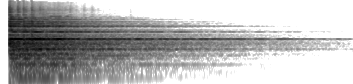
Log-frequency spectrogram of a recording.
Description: Pipe Cement Drop; Warframe; Ambience; Nineteen Ninety Nine

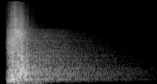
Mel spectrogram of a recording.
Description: Prime Ankyros Whoosh E; Tenno

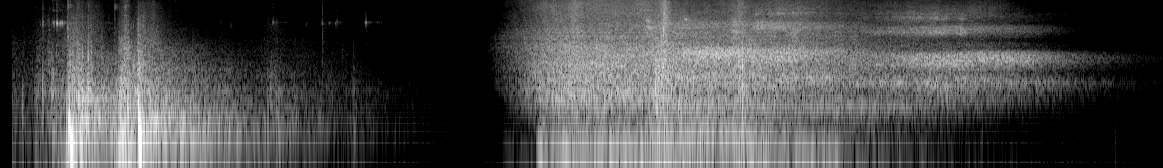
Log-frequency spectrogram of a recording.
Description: Foley; Cinematics; Warframe; The New War; Zariman; Void Kid To Drifter Reveal

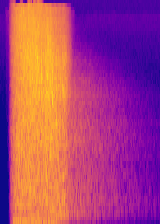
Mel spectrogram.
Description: Tree Slam Woosh; Enemies; Abilities; Warframe; Teralyst

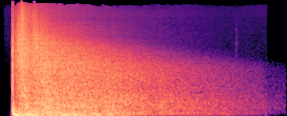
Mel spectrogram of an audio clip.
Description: Four Barrel Rifle Shot

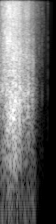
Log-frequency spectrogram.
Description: Boot Walk Gravel, Footsteps; Characters; Enemy; Melee Grunt; Boots; Sinecure

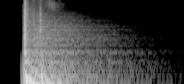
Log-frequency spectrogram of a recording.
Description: Punch; Warframe; Quests; The New War; Weapons; Omicrus

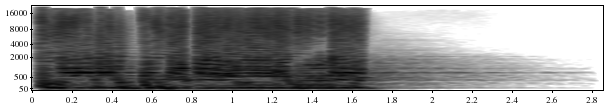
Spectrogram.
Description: Mech Ambient Vocal; Warframe; DE; Vehicles

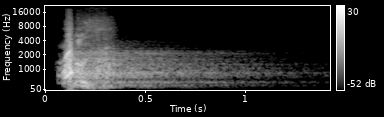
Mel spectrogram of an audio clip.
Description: Puppy Interact Bark Speak; Warframe; Kubrow

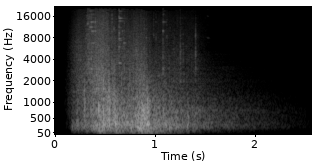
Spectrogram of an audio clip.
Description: Camp Canopy Flap

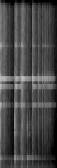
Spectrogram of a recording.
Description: Shell Casing; Target Practice; Warframe; Nineteen Ninety Nine; Quests; Quincy

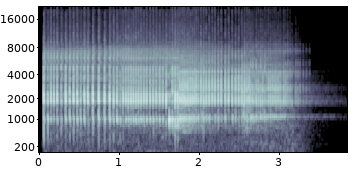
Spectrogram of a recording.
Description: Beach Tree Creak; Ambience; Warframe; Grineer Beach

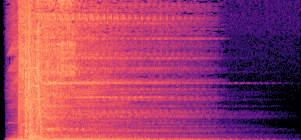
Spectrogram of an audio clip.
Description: Lev Activate; Warframe; Warframes; Trapper

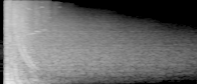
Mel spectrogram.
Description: Gunbrella Bullet Deflect, Weapons

